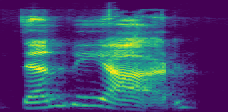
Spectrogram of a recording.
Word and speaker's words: Villar: So my last name is Cuban and it's pronounced Del Villar. So it's that double L is a Y, and give it a little trill on the end there.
